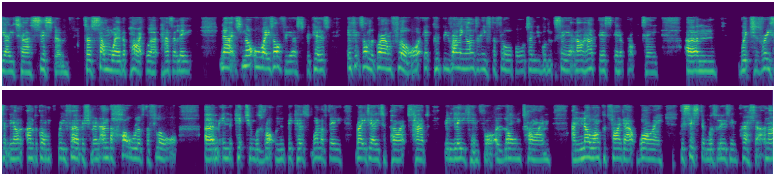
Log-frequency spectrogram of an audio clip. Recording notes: Recording to the Propertymark webinar presented by Inventory Base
